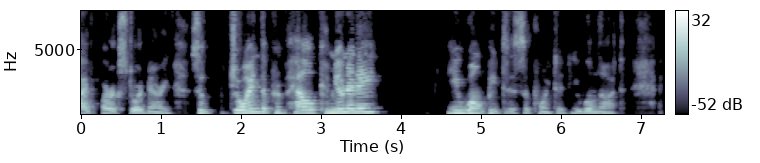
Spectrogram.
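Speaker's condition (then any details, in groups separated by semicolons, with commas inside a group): No condition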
